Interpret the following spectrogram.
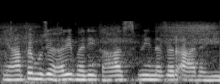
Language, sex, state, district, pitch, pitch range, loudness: Hindi, female, Chandigarh, Chandigarh, 215 Hz, 210-220 Hz, -14 LUFS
